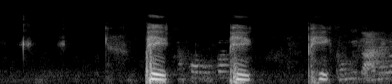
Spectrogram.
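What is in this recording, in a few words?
"pick", spoken word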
